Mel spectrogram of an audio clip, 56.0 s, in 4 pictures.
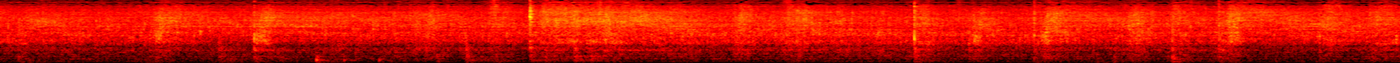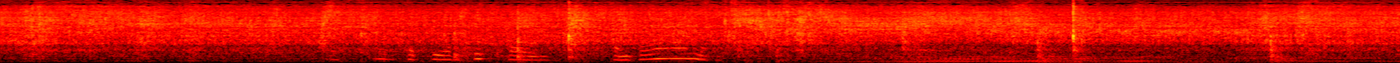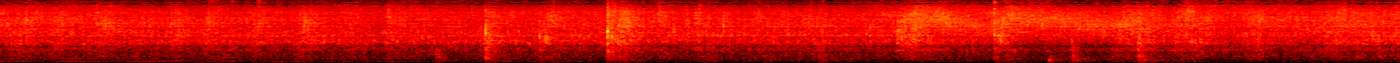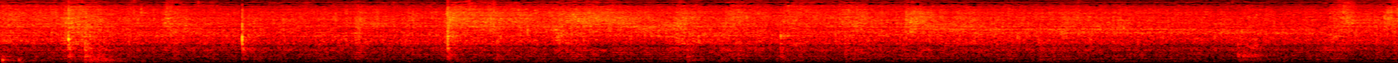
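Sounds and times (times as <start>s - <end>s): liver sizzling in oil: 0.0s - 55.9s
metal spatula scraping a pan: 1.0s - 17.6s, 21.2s - 31.2s, 36.8s - 44.6s.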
